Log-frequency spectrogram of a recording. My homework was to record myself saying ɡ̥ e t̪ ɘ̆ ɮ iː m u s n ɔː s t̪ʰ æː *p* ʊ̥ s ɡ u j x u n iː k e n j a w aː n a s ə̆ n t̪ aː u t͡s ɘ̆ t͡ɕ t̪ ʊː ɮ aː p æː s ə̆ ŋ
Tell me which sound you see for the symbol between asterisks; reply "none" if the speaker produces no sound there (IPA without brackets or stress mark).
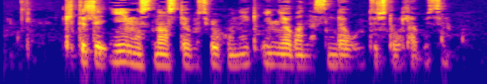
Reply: p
